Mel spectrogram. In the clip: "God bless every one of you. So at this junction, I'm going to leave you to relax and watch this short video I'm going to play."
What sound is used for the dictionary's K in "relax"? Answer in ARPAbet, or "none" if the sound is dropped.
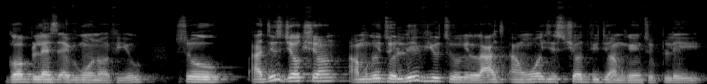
none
